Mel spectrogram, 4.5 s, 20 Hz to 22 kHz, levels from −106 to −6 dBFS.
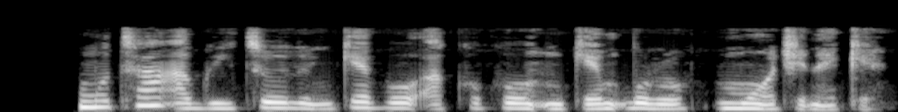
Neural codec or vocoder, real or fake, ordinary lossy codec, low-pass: none; real; none; none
